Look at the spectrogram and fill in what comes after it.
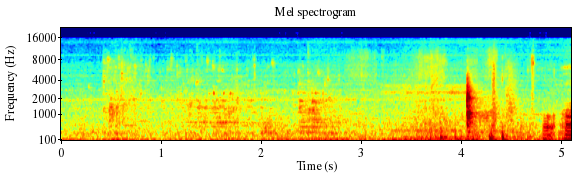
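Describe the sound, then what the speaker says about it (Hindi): Water poured from a container into a pot of milk on a stove while making smoky almond tandoori tea, a quiet trickle and splash that builds to a brief louder pour near the end, without talk. "थोड़ा सा डालेंगे पानी,"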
